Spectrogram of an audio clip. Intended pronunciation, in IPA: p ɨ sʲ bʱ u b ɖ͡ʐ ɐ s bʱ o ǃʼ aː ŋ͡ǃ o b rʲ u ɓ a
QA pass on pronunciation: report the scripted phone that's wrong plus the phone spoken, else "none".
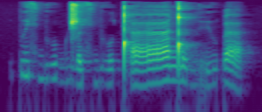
s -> sʲ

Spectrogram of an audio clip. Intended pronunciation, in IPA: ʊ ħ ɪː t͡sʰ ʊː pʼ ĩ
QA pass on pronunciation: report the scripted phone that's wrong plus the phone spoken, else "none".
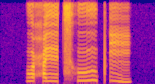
none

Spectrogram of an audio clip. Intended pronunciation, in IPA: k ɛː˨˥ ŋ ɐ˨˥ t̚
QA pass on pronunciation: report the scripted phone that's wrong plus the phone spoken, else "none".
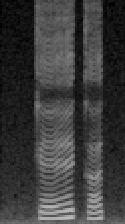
ŋ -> k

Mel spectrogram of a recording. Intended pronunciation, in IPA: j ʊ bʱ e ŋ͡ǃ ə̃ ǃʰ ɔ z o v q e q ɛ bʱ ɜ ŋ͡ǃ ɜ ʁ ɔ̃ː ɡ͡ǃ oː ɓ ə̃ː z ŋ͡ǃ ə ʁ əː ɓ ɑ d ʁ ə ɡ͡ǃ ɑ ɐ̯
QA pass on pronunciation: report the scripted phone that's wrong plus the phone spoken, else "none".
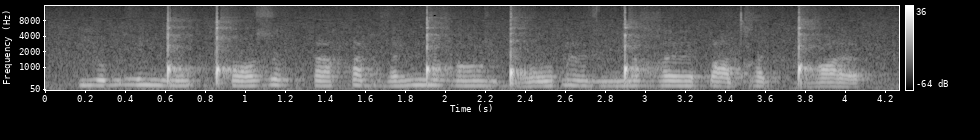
none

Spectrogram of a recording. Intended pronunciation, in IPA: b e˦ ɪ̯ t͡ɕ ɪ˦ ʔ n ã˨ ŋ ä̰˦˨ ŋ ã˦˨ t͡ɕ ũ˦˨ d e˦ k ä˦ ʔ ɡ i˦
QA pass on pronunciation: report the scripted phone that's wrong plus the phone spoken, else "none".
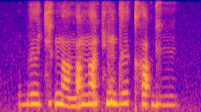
k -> kʰ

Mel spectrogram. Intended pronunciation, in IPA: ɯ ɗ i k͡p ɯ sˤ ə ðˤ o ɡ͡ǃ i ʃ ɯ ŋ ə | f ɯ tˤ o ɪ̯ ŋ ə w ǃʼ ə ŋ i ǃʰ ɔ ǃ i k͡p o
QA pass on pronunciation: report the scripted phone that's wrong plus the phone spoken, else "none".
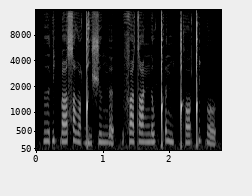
none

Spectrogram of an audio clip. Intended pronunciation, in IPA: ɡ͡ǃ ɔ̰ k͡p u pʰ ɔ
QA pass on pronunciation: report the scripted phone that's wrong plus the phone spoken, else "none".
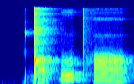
none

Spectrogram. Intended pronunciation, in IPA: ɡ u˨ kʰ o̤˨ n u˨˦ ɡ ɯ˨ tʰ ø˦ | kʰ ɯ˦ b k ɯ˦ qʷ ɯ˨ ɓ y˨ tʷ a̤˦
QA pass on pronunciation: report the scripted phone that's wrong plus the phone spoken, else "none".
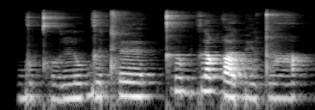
a̤˦ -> ɑ̤˦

